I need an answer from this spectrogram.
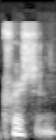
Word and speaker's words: Christian: So the H is silent in Christian, just so you know. Don't pronounce it.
